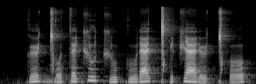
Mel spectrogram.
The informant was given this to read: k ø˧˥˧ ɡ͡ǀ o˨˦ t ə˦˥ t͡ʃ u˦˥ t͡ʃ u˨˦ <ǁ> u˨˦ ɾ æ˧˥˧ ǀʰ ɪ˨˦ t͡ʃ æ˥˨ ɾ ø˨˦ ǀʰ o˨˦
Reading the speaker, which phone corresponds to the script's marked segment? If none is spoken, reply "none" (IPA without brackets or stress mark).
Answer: k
